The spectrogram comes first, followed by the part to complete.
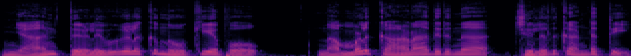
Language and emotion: Malayalam, surprised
